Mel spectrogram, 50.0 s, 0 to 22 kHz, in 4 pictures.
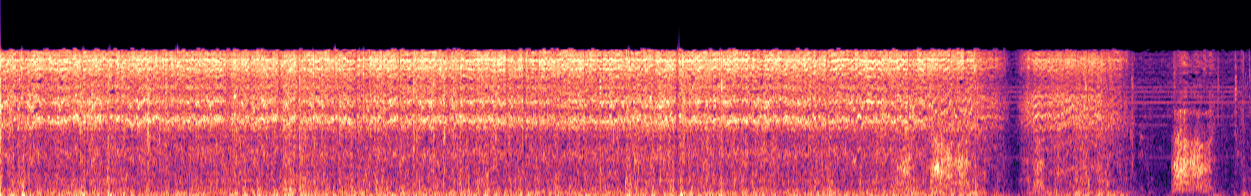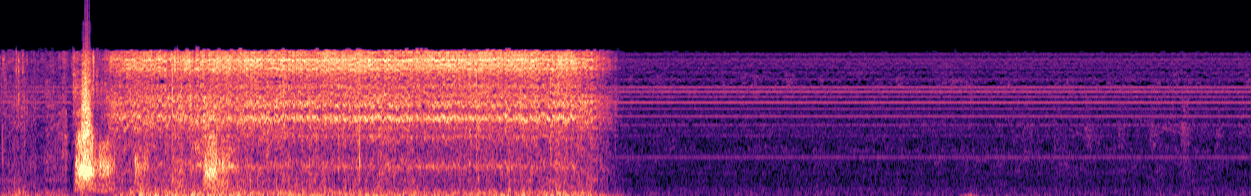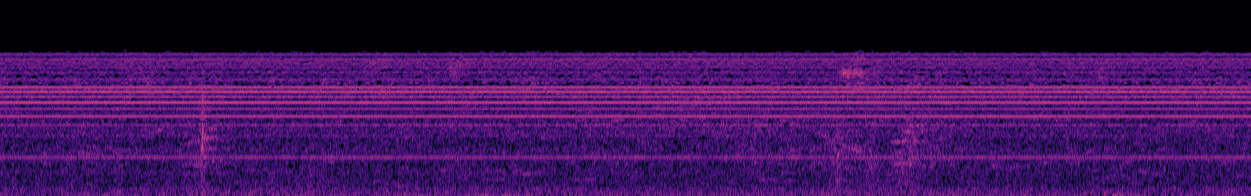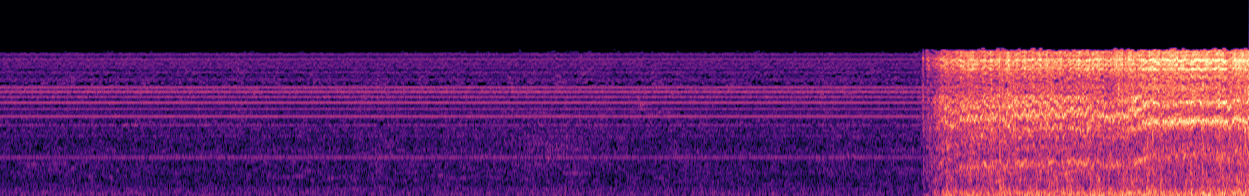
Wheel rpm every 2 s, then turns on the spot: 230, 230, 230, 220, 200, 70, 20, 140, 160, 70, 0, 0, 0, 0, 0, 0, 0, 0, 0, 0, 0, 0, 0, 50, 180.
none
